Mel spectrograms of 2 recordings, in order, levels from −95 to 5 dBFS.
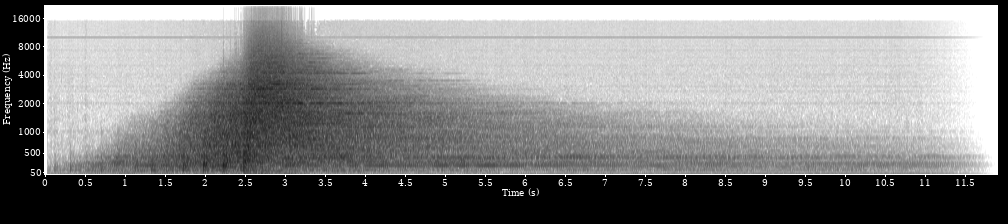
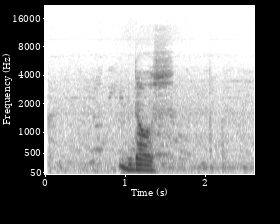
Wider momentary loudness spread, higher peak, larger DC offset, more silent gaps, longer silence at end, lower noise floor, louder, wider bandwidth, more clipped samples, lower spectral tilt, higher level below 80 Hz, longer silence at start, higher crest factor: about the same, 29 LU vs 27 LU; first, 0 dBFS vs -10 dBFS; first, 0.2% vs under 0.1%; neither; first, 3.55 s vs 0.55 s; first, -61 dBFS vs -56 dBFS; first, -7 LUFS vs -29 LUFS; first, over 20 kHz vs 10.5 kHz; first, 0.5% vs under 0.1%; second, -2 dB/octave vs -7.5 dB/octave; first, -46 dBFS vs -64 dBFS; about the same, 0.7 s vs 0.65 s; second, 14 dB vs 22 dB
